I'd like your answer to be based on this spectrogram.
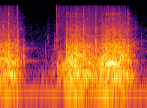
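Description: Sewing machine stitching pleats on a fabric face mask, loud and close, with rapid whirring bursts that stop briefly and start again.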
